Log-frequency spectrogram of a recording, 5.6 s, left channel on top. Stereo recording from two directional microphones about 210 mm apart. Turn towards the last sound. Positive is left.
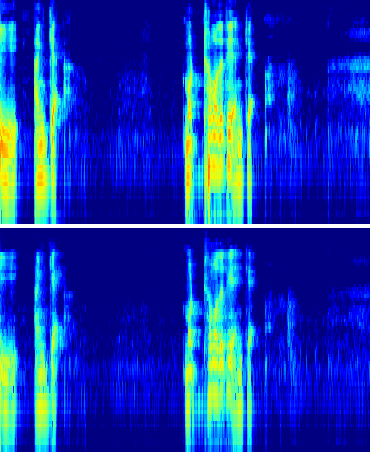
turn(degrees=40)  # may be behind; listen again after turning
